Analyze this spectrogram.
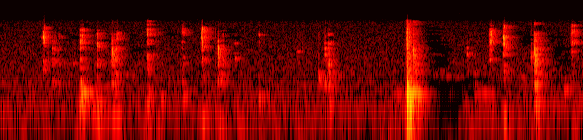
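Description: Scattered short clicks of a computer mouse and keyboard, about a dozen irregular taps, the loudest about four seconds in.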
